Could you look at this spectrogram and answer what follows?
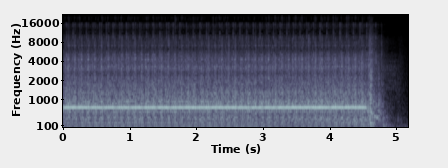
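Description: A sewing machine hums continuously at an even speed, stitching quilt rows together, then winds down and stops near the end.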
